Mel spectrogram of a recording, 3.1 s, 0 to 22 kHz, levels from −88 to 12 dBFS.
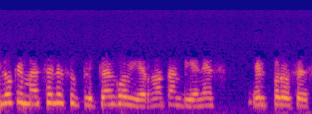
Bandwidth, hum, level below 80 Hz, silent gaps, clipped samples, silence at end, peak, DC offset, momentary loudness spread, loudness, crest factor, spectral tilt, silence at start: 15.5 kHz; none; -60 dBFS; none; under 0.1%; 0.05 s; -6 dBFS; under 0.1%; 7 LU; -20 LUFS; 14 dB; -7 dB/octave; 0 s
